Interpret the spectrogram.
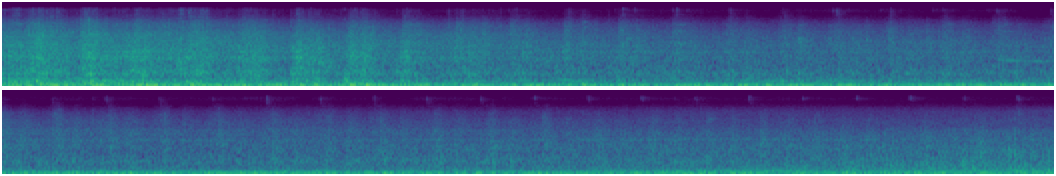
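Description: A train's cars rolling past, their wheels clicking over rail joints above a steady low rumble. The clicking is loudest in the first few seconds, then the sound eases off and holds steady.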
